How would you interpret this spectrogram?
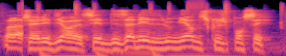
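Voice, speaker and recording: A man's voice: mid-range voice, darkish tone. A young man with a Portuguese accent, French not his first language, talking off the cuff in a casual vlog. He stumbles and restarts often, and his voice is getting worn. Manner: halting, stumbles and restarts often, self-deprecating. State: losing his voice. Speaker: aspiring trailer editor, vlog host. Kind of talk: unscripted casual vlog monologue.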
